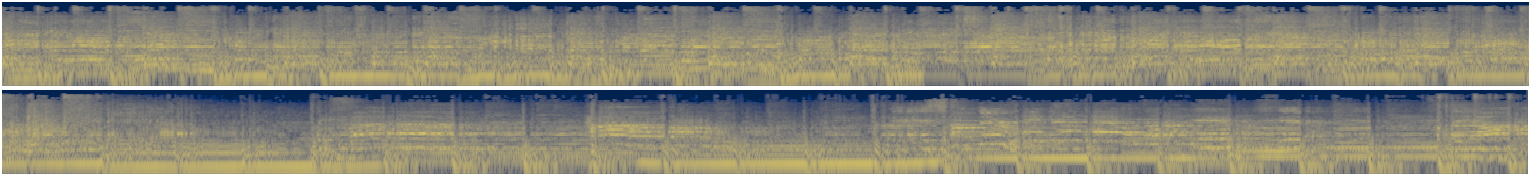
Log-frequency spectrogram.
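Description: Live rock band playing a song: a male lead singer with acoustic guitar, backed by drums and electric bass. About halfway through, the bright, splashy top of the sound drops away, leaving voice, guitar and bass.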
